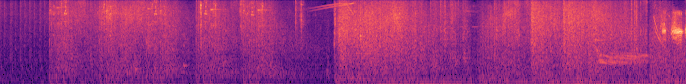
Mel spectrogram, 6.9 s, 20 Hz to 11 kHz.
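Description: Gunfire in the Halo 3 video game during online multiplayer: dense, continuous bursts of rapid shots and booms, loud and sustained throughout, with a brief lull near the middle.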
